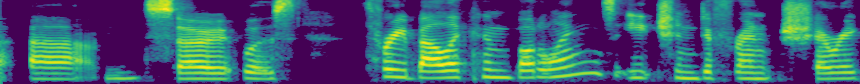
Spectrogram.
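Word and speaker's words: Ballechin: who aren't familiar you're with balikin it is pronounced bellicon that one i do have down pat thankfully um though i do enjoy people mispronouncing it um the the aussie way is uh belichin yeah yeah that's not the worst way to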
